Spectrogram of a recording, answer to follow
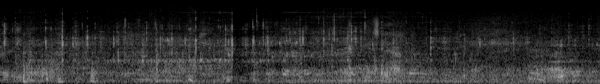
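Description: Soundtrack of underwater reef footage heard over a room's speakers: continuous crackling and bubbling water.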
